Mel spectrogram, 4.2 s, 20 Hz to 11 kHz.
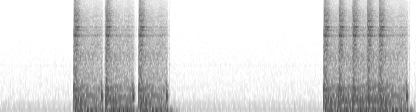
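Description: Dusty sampled hi-hat pattern played back from an E-mu SP-1200 sampling drum machine. It comes in two short bursts of quick, evenly spaced hits, each about a second long: one about a second in and one near the end.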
